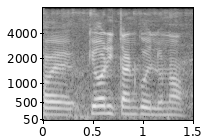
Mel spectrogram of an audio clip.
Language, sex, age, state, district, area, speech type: Assamese, male, 18-30, Assam, Nalbari, rural, spontaneous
